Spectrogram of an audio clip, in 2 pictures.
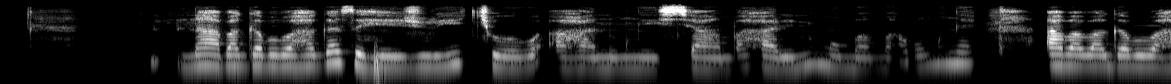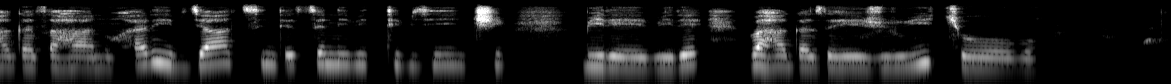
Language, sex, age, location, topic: Kinyarwanda, female, 18-24, Nyagatare, finance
